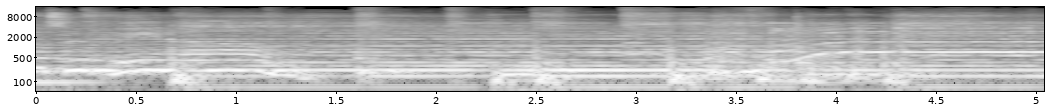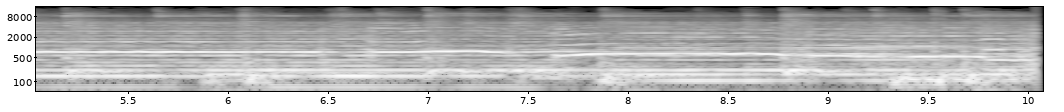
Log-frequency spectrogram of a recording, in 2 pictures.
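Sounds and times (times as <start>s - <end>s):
electric guitar lead note: 1.2s - 10.0s.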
